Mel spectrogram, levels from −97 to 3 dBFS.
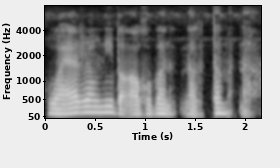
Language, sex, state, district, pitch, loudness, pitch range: Garo, male, Meghalaya, South Garo Hills, 130 Hz, -17 LUFS, 120-140 Hz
